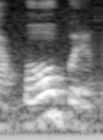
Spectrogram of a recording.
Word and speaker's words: abóbora: eu chamo de paroxítona quando a antepenúltima sílaba é a sílaba tônica é a sílaba mais forte da palavra que é o caso de abóbora por exemplo eu chamo a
